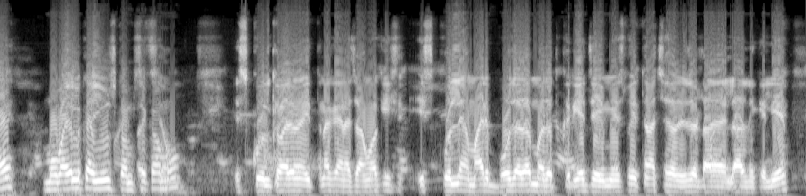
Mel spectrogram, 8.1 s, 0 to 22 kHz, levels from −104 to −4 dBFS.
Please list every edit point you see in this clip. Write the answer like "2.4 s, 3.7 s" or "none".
1.8 s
